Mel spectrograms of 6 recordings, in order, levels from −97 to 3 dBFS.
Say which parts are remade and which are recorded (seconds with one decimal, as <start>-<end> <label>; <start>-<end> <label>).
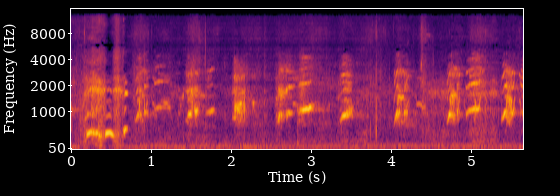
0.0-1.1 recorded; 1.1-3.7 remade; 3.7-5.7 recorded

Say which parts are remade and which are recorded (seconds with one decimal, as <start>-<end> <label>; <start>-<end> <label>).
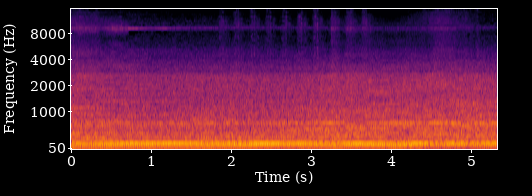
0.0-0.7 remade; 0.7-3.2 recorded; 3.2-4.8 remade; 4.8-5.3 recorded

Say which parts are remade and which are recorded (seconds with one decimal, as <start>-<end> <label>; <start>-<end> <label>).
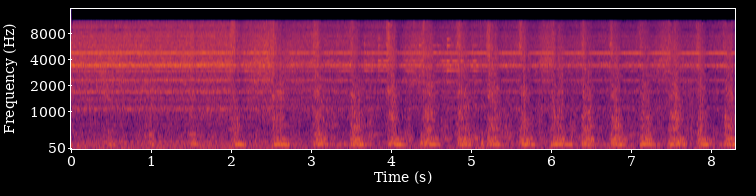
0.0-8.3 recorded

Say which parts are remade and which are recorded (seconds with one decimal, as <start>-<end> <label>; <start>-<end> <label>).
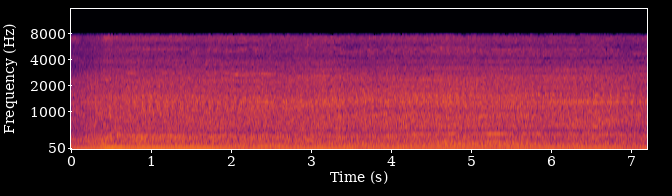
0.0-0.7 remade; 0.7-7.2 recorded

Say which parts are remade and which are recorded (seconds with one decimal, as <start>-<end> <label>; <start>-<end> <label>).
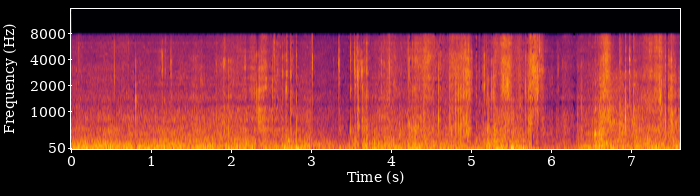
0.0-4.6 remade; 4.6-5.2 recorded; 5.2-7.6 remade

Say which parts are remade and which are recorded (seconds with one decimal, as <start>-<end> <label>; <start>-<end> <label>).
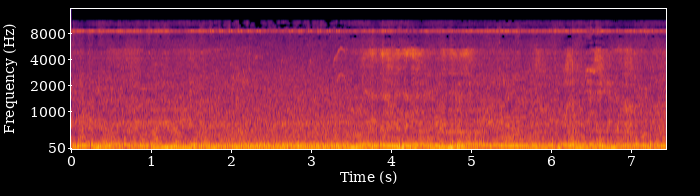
0.0-1.7 remade; 1.7-3.5 recorded; 3.5-7.4 remade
